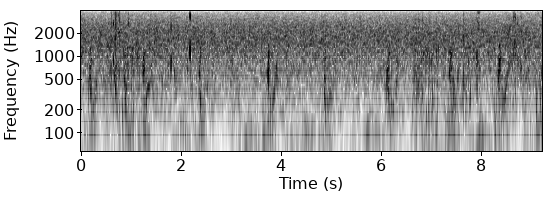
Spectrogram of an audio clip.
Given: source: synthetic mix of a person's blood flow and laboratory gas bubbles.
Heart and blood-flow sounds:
Doppler ultrasound of blood flow; precordium
0.48-0.52 s: bubbles
0.57-1.21 s: bubbles
1.77-1.94 s: bubbles
2.11-2.29 s: bubbles
6.70-7.24 s: bubbles
7.62-7.82 s: bubbles
7.88-8.06 s: bubbles
8.42-8.57 s: bubbles
8.60-8.83 s: bubbles
9.06-9.23 s: bubbles
From the record:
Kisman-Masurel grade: 232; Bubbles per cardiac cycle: several, 3 to 8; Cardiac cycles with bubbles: 50 to 99%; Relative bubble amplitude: moderate (0.250 to 0.450); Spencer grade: 3 (all of the cardiac periods contain showers or single bubble signals, but not dominating or overriding the cardiac motion signals); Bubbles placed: only in the low amplitude regions of the cardiac cycle

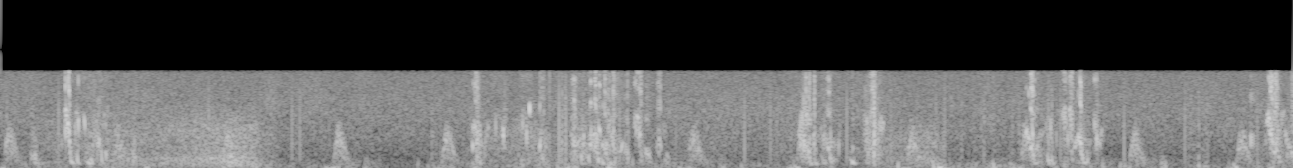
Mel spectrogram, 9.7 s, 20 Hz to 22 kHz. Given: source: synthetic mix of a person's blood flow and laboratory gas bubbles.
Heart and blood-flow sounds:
Doppler ultrasound of blood flow; subclavian vein
0.22-0.31 s: bubbles
0.45-0.84 s: bubbles
0.94-1.04 s: bubbles
3.52-3.81 s: bubbles
3.90-4.12 s: bubbles
4.27-5.04 s: bubbles
5.97-6.33 s: bubbles
6.36-6.64 s: bubbles
7.66-8.29 s: bubbles
9.35-9.45 s: bubbles
9.48-9.71 s: bubbles
From the record:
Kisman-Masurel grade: 332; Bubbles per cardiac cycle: rolling drumbeat, 9 or more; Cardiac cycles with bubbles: 50 to 99%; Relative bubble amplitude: moderate (0.250 to 0.450); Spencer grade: 3 (all of the cardiac periods contain showers or single bubble signals, but not dominating or overriding the cardiac motion signals); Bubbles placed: anywhere in the cardiac cycle

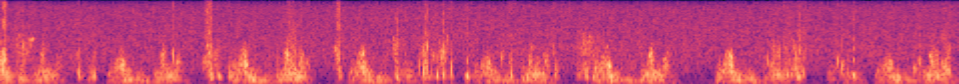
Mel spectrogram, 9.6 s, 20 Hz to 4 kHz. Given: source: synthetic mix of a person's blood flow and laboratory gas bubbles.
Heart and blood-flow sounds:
Doppler ultrasound of blood flow; precordium
0.00-0.10 s: bubbles
0.15-0.35 s: bubbles
0.41-0.46 s: bubbles
0.73-0.98 s: bubbles
1.70-1.77 s: bubbles
2.00-2.23 s: bubbles
2.27-2.35 s: bubbles
2.80-3.10 s: bubbles
3.33-3.44 s: bubbles
3.92-4.03 s: bubbles
4.16-4.55 s: bubbles
4.63-4.72 s: bubbles
4.99-5.16 s: bubbles
5.30-5.40 s: bubbles
5.50-5.61 s: bubbles
5.75-6.06 s: bubbles
7.64-8.06 s: bubbles
8.32-8.59 s: bubbles
9.11-9.21 s: bubbles
9.30-9.52 s: bubbles
From the record:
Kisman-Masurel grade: 232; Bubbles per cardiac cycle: several, 3 to 8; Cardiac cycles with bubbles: 50 to 99%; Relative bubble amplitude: moderate (0.250 to 0.450); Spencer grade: 3 (all of the cardiac periods contain showers or single bubble signals, but not dominating or overriding the cardiac motion signals); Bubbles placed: only in the low amplitude regions of the cardiac cycle

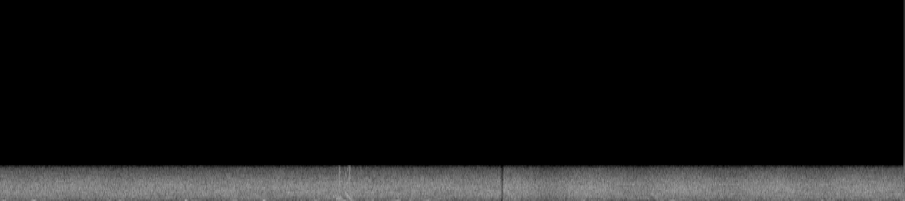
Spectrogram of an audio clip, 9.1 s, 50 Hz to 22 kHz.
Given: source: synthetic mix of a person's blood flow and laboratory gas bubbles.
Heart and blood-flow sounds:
Doppler ultrasound of blood flow; precordium
3.31-3.63 s: bubbles
3.70-3.77 s: bubbles
From the record:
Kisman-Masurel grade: 211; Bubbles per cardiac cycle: several, 3 to 8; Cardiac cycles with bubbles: 1 to 10%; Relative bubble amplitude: barely perceptible (0.100 to 0.250); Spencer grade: 1 (occasional bubble signal discernible with the cardiac motion signal, with majority of cardiac periods free of bubbles); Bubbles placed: anywhere in the cardiac cycle

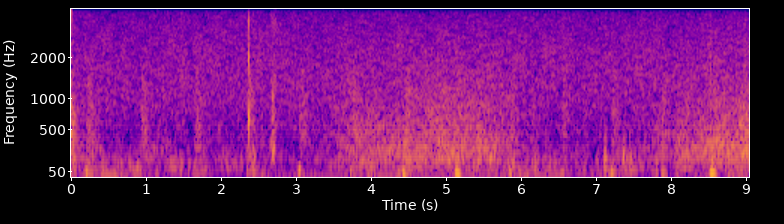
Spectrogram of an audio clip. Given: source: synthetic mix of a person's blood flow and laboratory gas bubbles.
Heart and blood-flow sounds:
Doppler ultrasound of blood flow; subclavian vein
2.32-2.40 s: bubbles
2.65-2.74 s: bubbles
From the record:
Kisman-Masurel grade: 113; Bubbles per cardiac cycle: 1 to 2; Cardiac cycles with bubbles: 1 to 10%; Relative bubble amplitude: loud (0.450 to 0.775); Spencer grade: 1 (occasional bubble signal discernible with the cardiac motion signal, with majority of cardiac periods free of bubbles); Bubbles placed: anywhere in the cardiac cycle

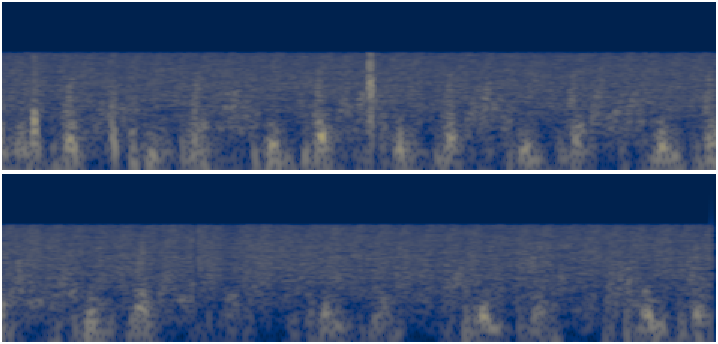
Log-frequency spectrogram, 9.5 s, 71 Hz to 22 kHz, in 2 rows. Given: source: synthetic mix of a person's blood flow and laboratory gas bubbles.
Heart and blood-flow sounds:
Doppler ultrasound of blood flow; precordium
0.00-0.31 s: bubbles
0.75-0.81 s: bubbles
From the record:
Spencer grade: 1 (occasional bubble signal discernible with the cardiac motion signal, with majority of cardiac periods free of bubbles); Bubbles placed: only in the low amplitude regions of the cardiac cycle

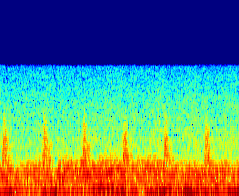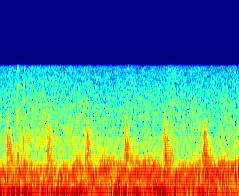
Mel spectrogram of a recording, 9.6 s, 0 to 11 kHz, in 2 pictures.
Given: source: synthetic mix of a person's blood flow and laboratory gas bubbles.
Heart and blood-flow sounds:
Doppler ultrasound of blood flow; subclavian vein
0.95-1.00 s: bubbles
1.12-1.38 s: bubbles
1.86-1.95 s: bubbles
5.05-5.41 s: bubbles
From the record:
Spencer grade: 2 (many but less than half of the cardiac periods contain bubble signals, singularly or in groups); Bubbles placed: anywhere in the cardiac cycle

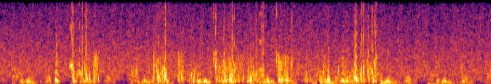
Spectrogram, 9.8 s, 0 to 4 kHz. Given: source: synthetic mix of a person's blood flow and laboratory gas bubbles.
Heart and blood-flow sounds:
Doppler ultrasound of blood flow; precordium
1.08-1.21 s: bubbles
1.38-2.01 s: bubbles
2.62-2.77 s: bubbles
3.03-3.45 s: bubbles
3.54-4.04 s: bubbles
4.25-5.31 s: bubbles
5.51-5.89 s: bubbles
6.08-6.25 s: bubbles
6.38-6.54 s: bubbles
6.68-7.55 s: bubbles
From the record:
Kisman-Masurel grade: 332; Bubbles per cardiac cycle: rolling drumbeat, 9 or more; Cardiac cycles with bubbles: 50 to 99%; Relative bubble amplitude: moderate (0.250 to 0.450); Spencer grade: 3 (all of the cardiac periods contain showers or single bubble signals, but not dominating or overriding the cardiac motion signals); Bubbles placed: only in the low amplitude regions of the cardiac cycle

